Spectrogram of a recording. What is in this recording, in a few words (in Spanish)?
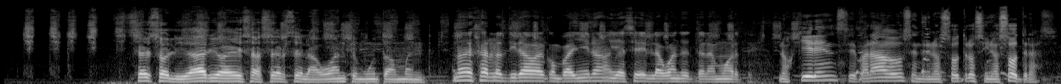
SPOT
